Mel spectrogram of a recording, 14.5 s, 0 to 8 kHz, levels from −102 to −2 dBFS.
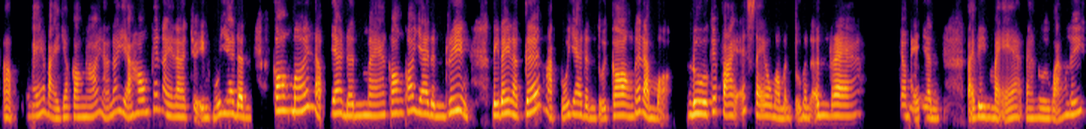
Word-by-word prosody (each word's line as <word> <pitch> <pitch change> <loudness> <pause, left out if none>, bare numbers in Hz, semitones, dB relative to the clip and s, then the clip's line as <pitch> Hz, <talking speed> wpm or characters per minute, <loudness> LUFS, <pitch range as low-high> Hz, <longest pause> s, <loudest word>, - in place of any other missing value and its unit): Ờm, 190 -1 -4 0.2
"Con 210 - -16
bé 230 +7 -3
bày 195 -8 -2
cho 200 - -2
con 200 0 -2
nói 210 +6 -4
hả?" 190 -5 -6
Nói: 280 +5 -4
"Dạ 240 - +1
hông. 270 +5 0
Cái 340 +3 -7
này 235 -9 -3
là 200 -1 0
chuyện 185 +1 -2
của 210 - -2
gia 260 +1 0
đình, 205 -4 +4 0.3
con 310 0 +4
mới 310 +6 +4
lập - - 0
gia 265 0 +2
đình 225 -1 0
mà, 230 0 -1
con 265 +1 +1
có 295 +3 +1
gia 265 -5 +2
đình 210 -3 0
riêng 280 +1 +2 0.3
thì 225 - +5
đây 255 +2 +5
là 230 -4 0
kế 310 +8 +5
hoạch 190 -9 -2
của 190 - -3
gia 240 0 -1
đình 195 -4 -3
tụi 175 +2 -4
con." 225 -1 +5
Thế 280 - +1
là 260 -5 +4
mở, 180 -2 -3 0.3
đưa 245 +1 +6
cái 295 +4 -3
file 225 -3 +1
Excel 315 -8 -1
mà 175 - 0
mình 180 - -4
tụi - - -5
mình 190 - -3
in 225 +2 -1
ra 220 0 +5
á 235 +4 -11 0.5
cho 220 - -3
mẹ 170 -5 -4
nhìn. 185 -3 -2 0.4
Tại - - 0
vì 200 0 +4
mẹ 185 +1 -2
là 180 - -3
người 180 -1 -2
quản 170 +5 -3
lý 255 +5 -2
225 Hz, 260 wpm, -23 LUFS, 200-265 Hz, 0.5 s, đưa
